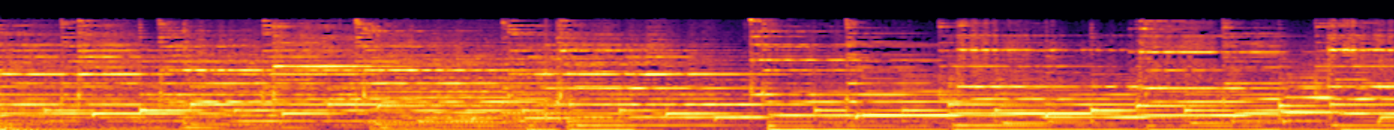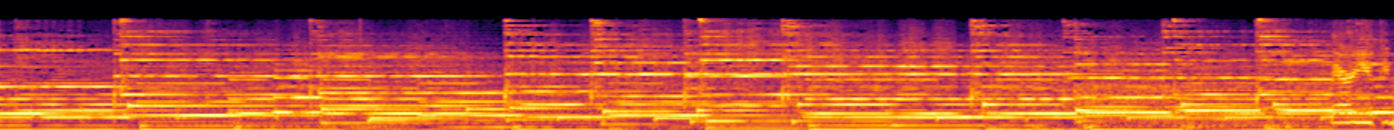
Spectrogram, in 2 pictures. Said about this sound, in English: Now, are you hitting the bells? Are you taking them up? No, you're picking them up and ringing them.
